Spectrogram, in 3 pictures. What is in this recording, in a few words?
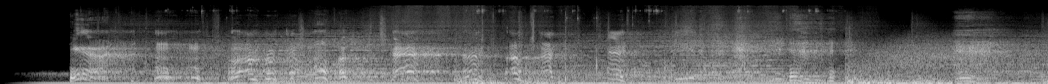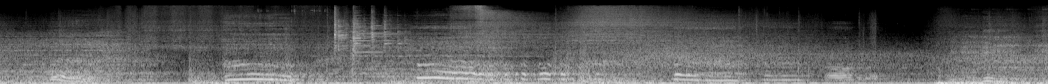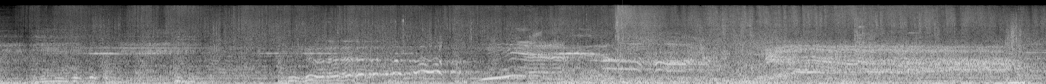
cinematic voice, ru; lineage2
